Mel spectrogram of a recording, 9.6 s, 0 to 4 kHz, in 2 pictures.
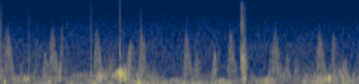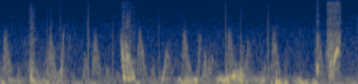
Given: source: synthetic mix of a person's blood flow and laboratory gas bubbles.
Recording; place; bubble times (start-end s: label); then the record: Doppler ultrasound of blood flow; subclavian vein
3.19-3.30 s: bubbles
5.16-5.26 s: bubbles
6.38-6.61 s: bubbles
8.98-9.05 s: bubbles
9.13-9.34 s: bubbles
From the record:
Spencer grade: 2 (many but less than half of the cardiac periods contain bubble signals, singularly or in groups); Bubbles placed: anywhere in the cardiac cycle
